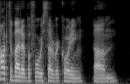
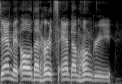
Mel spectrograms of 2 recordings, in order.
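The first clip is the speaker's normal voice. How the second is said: rambling, high-pitched yells and screams of pain; 5 semitones higher, 4 dB louder than usual. Retelling a comic scene: imitating Luffy screaming. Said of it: "he starts screaming a whole bunch of random shit".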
